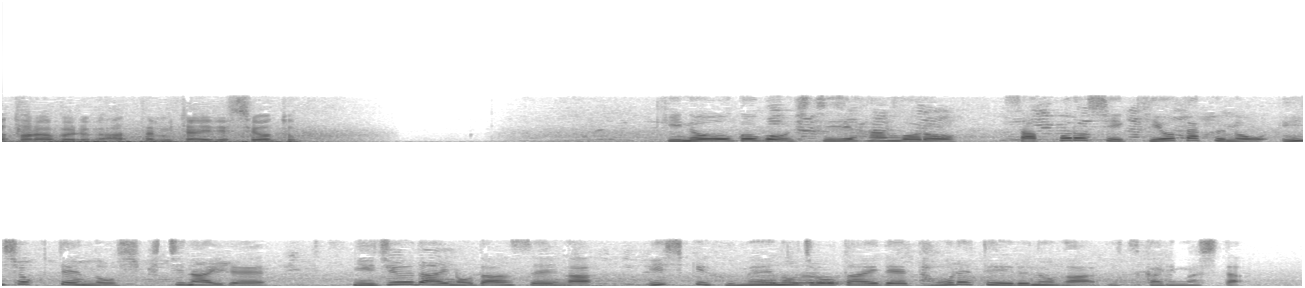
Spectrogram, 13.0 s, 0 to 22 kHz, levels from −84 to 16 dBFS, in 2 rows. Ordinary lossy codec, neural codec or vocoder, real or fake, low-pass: none; none; real; 7.2 kHz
